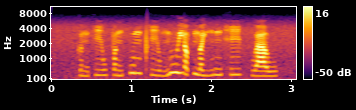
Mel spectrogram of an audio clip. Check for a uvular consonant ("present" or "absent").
absent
